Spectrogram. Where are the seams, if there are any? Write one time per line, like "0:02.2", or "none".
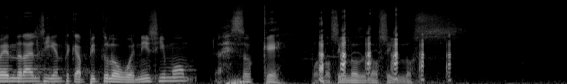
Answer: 0:02.0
